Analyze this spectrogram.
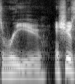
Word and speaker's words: Ryu: if if his name if ryu's name was pronounced Ryu it would be r-a-i uh why you but I said no Ryu is something I said I don't know what the hell your kid's named after but it ain't due for Street Fighter yes I told her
